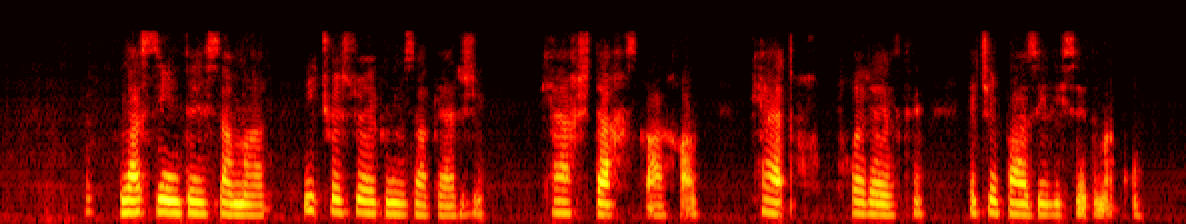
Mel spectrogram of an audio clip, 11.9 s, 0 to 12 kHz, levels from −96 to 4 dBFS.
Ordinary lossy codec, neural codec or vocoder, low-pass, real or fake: AAC, 48 kbps; codec, 16 kHz, 4 kbps, FreqCodec, smaller model; 7.2 kHz; fake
